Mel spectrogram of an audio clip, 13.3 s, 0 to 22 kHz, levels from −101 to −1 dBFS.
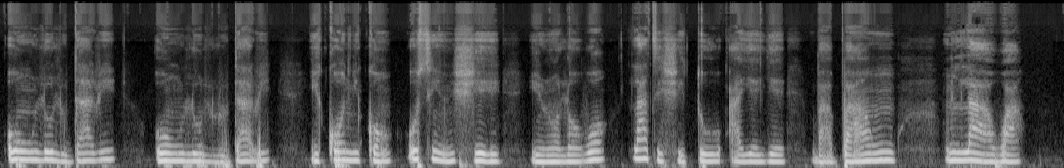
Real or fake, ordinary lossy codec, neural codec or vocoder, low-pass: fake; none; vocoder, 48 kHz, 128 mel bands, Vocos; none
